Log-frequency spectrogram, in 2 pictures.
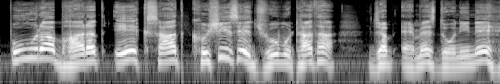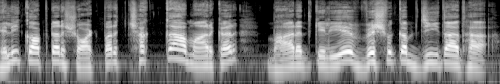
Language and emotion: Hindi, happy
